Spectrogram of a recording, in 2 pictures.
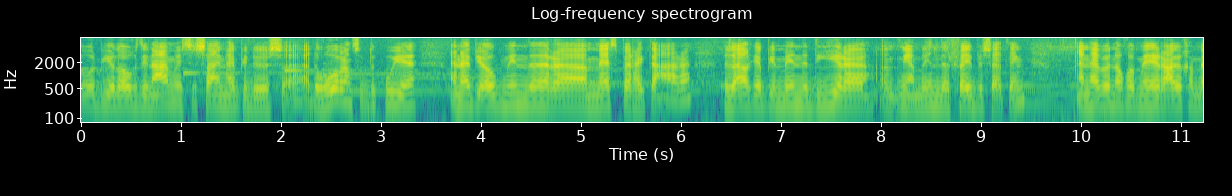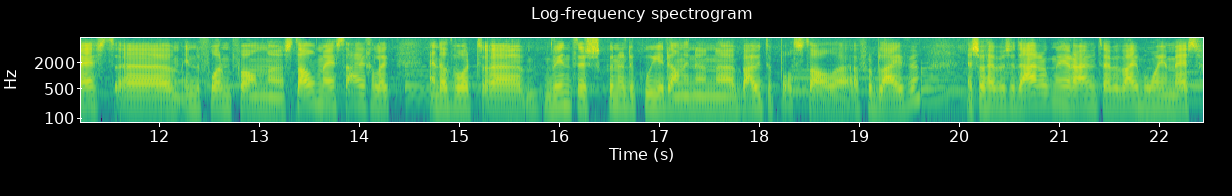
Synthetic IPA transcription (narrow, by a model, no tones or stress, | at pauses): oːt̚bioloːɣis̬dynaːmisəsɛjnɦɛpjədøsdəhoəɾənsop̚dəkujə | ʔɛnhɛpjəoːkmɪndərmɛst̚pɛrɦɛk̚ta̰ːɾə | d̥øsɛjɣəŋləkhɛpjəmɪndərdiːəɾəjamɪndərfeːbəsɛtɪŋ | ɛndnɦɛbəʋənɔxʋɔtmɪərːœɥɣəmɛst | ɪ̰ndəfɔrmfɔnstɔlˠmɛstɛ̰jɣəntlək | ɛndɔtʋot | ʋɪntərskønəndəkujədɔnɪnənbœɥtəpɔtstɔlˠfərblɛjvə | ɛnsoːɦɛbənsədaːɾowk̚mɪərœɥmtəhɛbənʋɛjmoəjəmɛst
